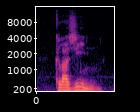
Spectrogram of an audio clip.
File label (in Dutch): "Klazien", Dutch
